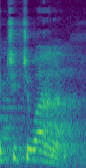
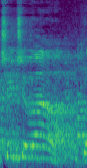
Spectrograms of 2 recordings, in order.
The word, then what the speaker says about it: Chihuahua: Kimberly said that she would fight like a Chichuana. Fight like a Chichuana. A Chichuana. I stand corrected on the pronunciation of the dog. She would fight like a chihuahua.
